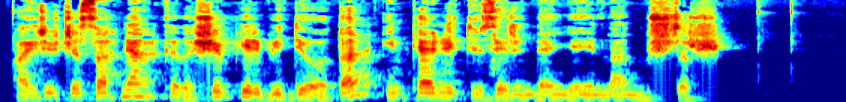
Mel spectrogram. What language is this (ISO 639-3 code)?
tur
